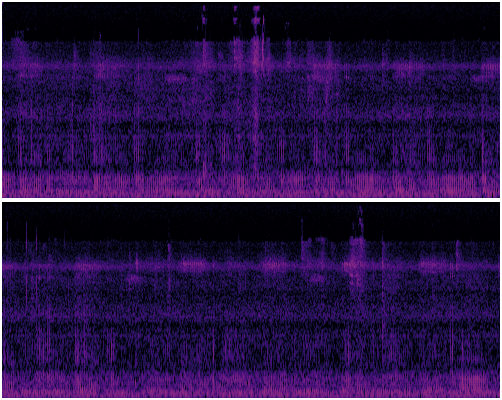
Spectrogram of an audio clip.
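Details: A cat purring, a deep, rumbling low vibration pulsing in steady in-out cycles, continuous and close, with faint light clicks above.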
